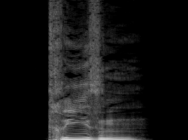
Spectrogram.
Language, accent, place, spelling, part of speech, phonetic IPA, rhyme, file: German, Germany, Berlin, Triesen, proper noun, [ˈtʁiːzn̩], -iːzn̩, De-Triesen.ogg
- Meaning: a municipality of Liechtenstein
